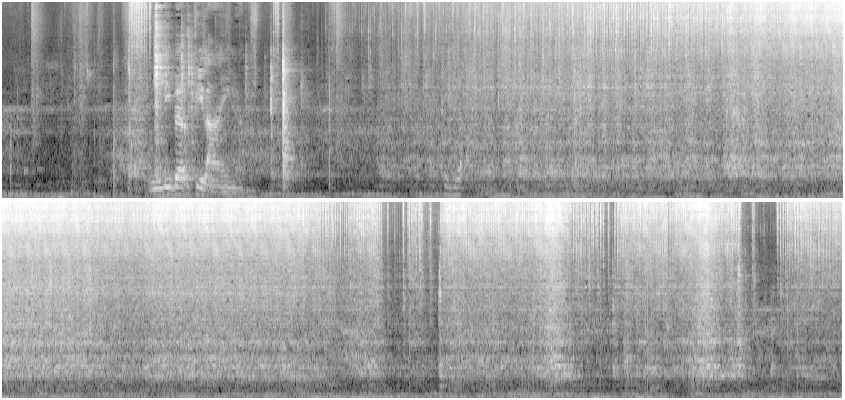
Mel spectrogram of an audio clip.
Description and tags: liberty line bike air
Human Bike Sound Archive.
Recording session of a DELMA "Liberty line" model.
bell, bicycle, bike, cycle, horn, mechanic, metallic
